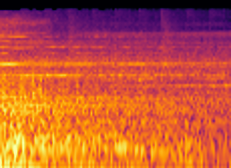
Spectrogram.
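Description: A low, rumbling drone with sustained tones, fading away gradually after a loud low boom just before.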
